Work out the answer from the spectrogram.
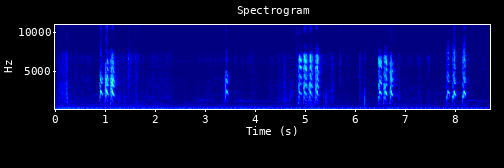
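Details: An orphaned, crippled myna being fed gives harsh, grating squawks in short clustered bursts, about five bursts in nine seconds, over a low steady background rumble.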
